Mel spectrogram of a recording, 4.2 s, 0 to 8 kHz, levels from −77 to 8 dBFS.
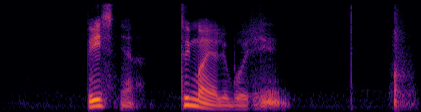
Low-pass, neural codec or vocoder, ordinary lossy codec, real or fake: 7.2 kHz; codec, 16 kHz in and 24 kHz out, 0.9 kbps, LongCat-Audio-Codec, four codebook decoder; none; fake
